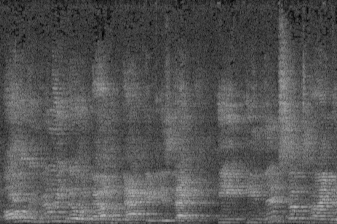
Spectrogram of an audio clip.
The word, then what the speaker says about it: Habakkuk: The ancient Israelites probably pronounced it Habakkuk, but we pronounce it Habakkuk.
